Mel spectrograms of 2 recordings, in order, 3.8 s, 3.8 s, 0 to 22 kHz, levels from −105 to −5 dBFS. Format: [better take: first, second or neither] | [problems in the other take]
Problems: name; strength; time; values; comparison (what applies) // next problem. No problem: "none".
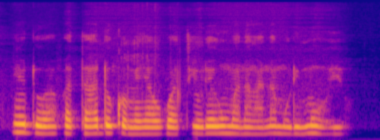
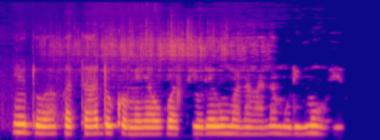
first | noise reduction (classical method Wiener filter)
